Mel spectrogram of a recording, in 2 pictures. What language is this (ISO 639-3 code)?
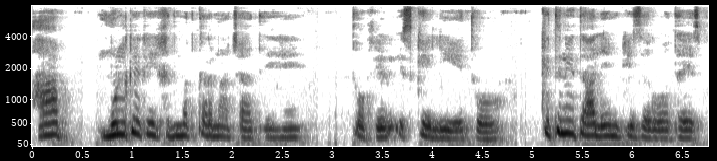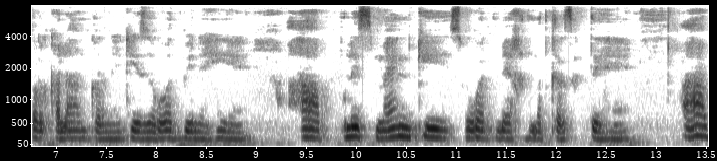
urd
